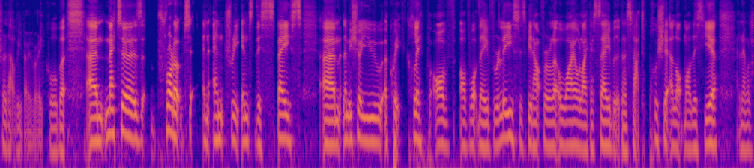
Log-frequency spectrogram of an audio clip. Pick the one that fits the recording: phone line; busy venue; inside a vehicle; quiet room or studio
quiet room or studio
